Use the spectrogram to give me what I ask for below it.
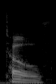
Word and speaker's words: Tove: Tuve is not her name, bro. It's Tove. How you going to pronounce this name? T O V E. That is Tove, not T.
